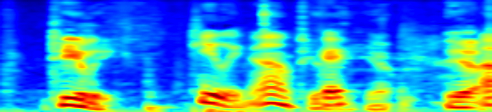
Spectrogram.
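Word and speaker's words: Thile: Did you find the Tile pick? T-H-I-L-E? Teely.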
